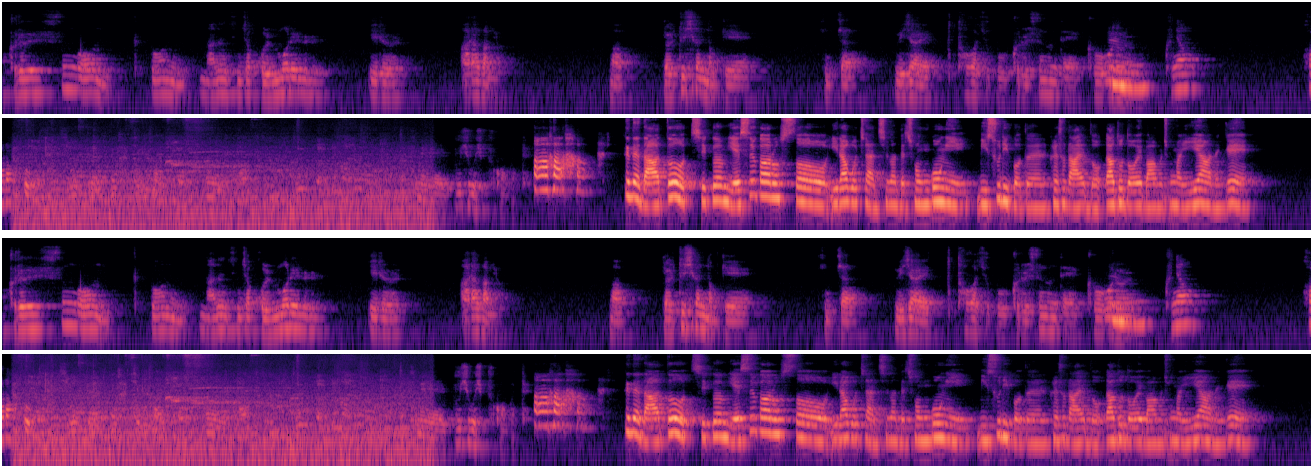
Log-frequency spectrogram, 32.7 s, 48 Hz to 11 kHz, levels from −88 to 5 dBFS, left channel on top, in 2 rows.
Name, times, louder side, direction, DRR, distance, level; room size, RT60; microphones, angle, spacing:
voice 1, 0.0-1.4 1.9-4.0 4.6-5.0 5.7-6.3 7.6-7.8 8.3-9.3 10.3-10.7 11.2-11.6 11.9-14.2 14.5-14.9 16.3-20.2 21.1-23.0 30.9-31.1, right 3 dB, 85° right, 8 dB, 0.9 m, -36 dB
voice 2, 13.8-14.3 23.0-23.7 24.2-31.9, left 3 dB, 75° left, 12 dB, 0.7 m, -21 dB
Quiet museum courtyard, 16.5-21.8, right 3 dB, 30° right, 0.5 m, -35 dB
8.6 x 5.1 x 6.3 m, 0.62 s
head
